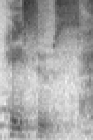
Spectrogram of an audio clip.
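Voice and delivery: "Jesus" said the Spanish way, hay-SOOS; Spanish pronunciation. Retold or imitated. The waiter gives his name, "Jesus" said hay-SOOS. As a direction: pronounce "Jesus" as hay-SOOS, with a falling end. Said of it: "Spanish for Jesus".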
